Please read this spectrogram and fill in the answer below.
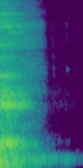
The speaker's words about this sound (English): We're going to take a deep cleansing breath in and blow all that out so we can fill up with goodness. Deep breath in.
